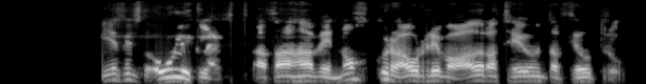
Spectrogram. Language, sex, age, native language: Icelandic, male, 40-49, Icelandic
